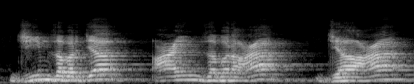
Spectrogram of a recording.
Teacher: عین کو بھی اچھی طرح حلق سے ادا کریں گے کیونکہ حمزہ اور عین کی آواز ہم مختلف ادا کریں گے۔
